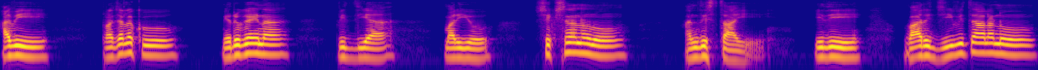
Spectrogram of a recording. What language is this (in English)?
Telugu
